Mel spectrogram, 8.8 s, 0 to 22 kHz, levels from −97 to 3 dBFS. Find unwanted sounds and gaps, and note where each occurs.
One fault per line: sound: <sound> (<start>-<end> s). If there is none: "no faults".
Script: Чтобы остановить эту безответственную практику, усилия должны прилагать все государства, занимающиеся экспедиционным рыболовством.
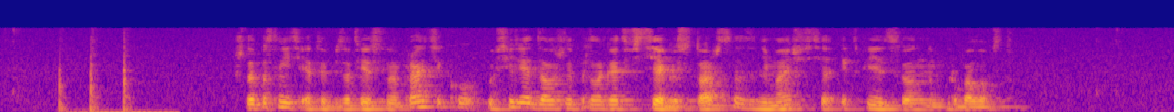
sound: thud (0.4-1.4 s)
